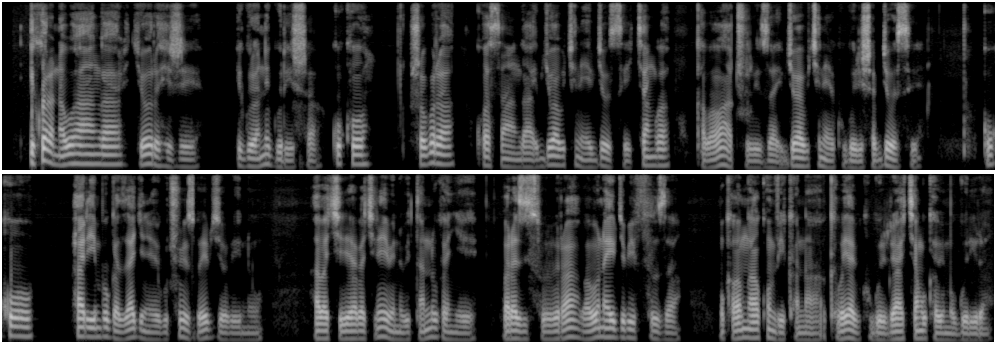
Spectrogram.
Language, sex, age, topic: Kinyarwanda, male, 18-24, finance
